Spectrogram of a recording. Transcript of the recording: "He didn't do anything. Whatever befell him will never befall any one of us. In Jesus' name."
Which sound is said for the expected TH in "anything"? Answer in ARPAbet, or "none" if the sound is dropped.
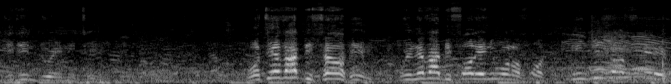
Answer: T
